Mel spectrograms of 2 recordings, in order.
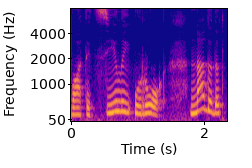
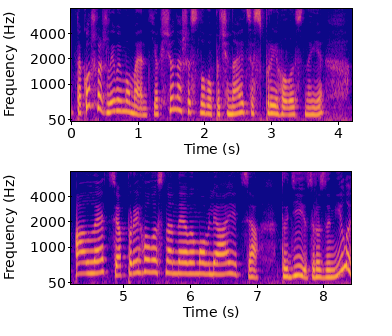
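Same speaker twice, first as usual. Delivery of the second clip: usual speaking voice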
